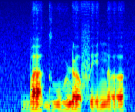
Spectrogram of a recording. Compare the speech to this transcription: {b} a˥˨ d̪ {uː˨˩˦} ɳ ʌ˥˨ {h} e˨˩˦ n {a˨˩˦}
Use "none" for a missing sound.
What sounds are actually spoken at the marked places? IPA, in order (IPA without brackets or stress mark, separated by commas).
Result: b, uː˨˩˦, f, ʌ˨˩˦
